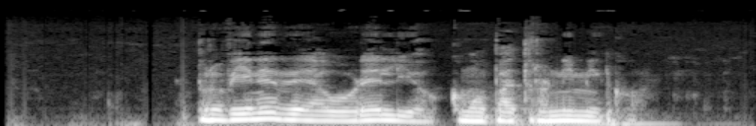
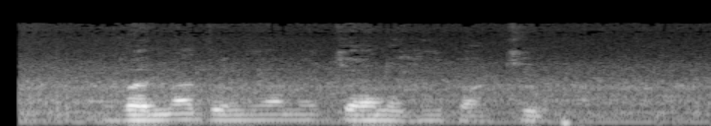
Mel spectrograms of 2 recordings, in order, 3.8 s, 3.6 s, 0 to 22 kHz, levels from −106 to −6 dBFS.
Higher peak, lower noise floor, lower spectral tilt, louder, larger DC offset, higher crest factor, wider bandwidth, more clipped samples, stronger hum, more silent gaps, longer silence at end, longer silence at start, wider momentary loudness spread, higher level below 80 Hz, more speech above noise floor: about the same, -2 dBFS vs -4 dBFS; first, -51 dBFS vs -43 dBFS; first, -10.5 dB/octave vs -9 dB/octave; first, -12 LUFS vs -23 LUFS; neither; second, 10 dB vs 20 dB; second, 4.4 kHz vs 5.6 kHz; neither; neither; neither; first, 0.45 s vs 0 s; first, 1 s vs 0.1 s; second, 7 LU vs 21 LU; first, -32 dBFS vs -48 dBFS; first, 41 dB vs 20 dB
